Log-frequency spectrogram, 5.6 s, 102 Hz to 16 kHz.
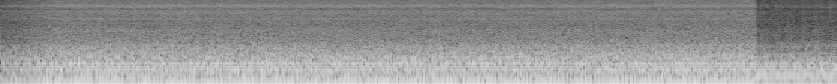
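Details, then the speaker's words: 1976 Chevrolet C10 Scottsdale parked 40 years, running on the old gas in the tank after priming the carburetor through the vent tube. A low, even V8 rumble at steady idle, quiet and smooth with no misses, knocks or ticks: normal idle. "I can't believe it's actually running off the old gas in the tank. It's idling smooth and listen to how quiet it is."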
